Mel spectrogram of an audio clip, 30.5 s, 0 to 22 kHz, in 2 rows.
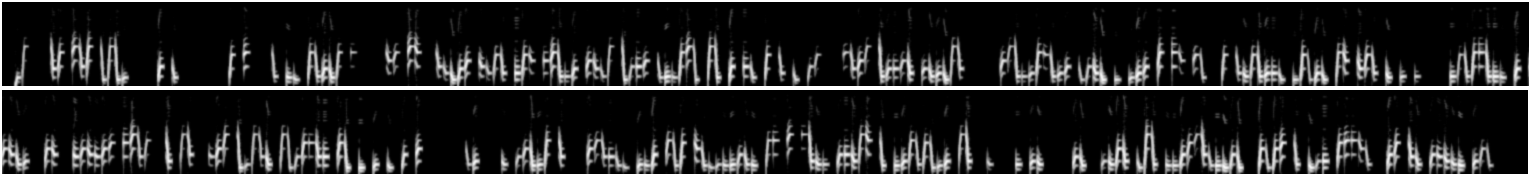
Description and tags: Arpio5 Synth Arpeggiator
